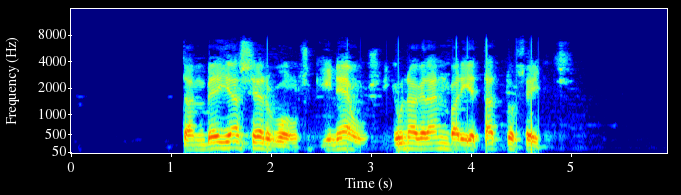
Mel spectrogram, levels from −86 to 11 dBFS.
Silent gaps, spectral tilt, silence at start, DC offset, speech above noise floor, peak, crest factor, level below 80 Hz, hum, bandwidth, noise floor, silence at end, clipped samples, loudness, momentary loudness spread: none; -6 dB/octave; 1.15 s; under 0.1%; 73 dB; -2 dBFS; 14 dB; -54 dBFS; none; 7.4 kHz; -87 dBFS; 1.05 s; under 0.1%; -14 LUFS; 7 LU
